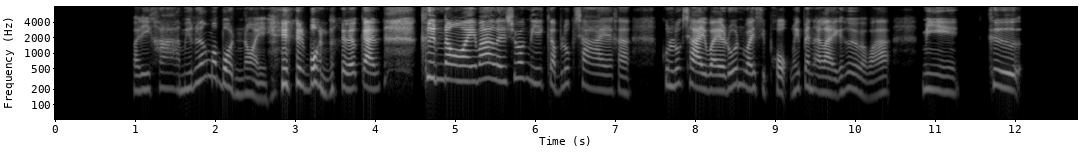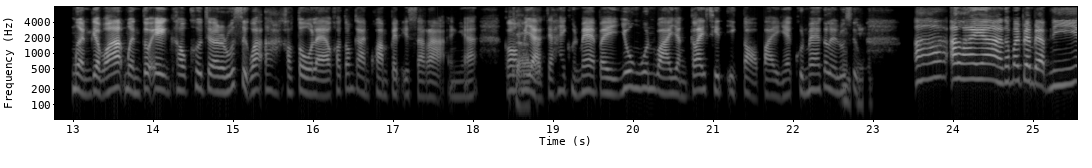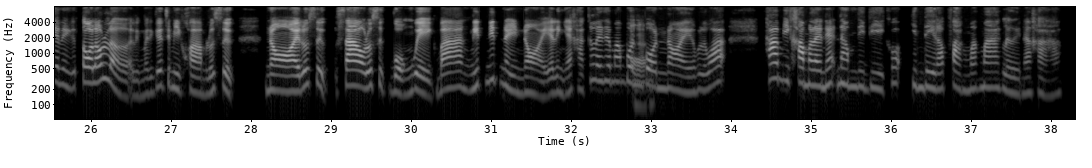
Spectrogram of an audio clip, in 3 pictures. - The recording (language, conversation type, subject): Thai, advice, คุณจะรักษาสมดุลระหว่างความใกล้ชิดกับความเป็นอิสระในความสัมพันธ์ได้อย่างไร?
- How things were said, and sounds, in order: chuckle; laughing while speaking: "บ่นเลยแล้วกัน"; other background noise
